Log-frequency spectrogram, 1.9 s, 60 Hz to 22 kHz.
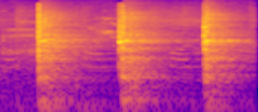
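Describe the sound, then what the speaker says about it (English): A weighty hammer tapping a bush and seal into an alloy winch case on a Warn 8274 high mount winch: three evenly spaced, sharp metallic knocks, close and fairly loud, each ringing briefly before fading. "I've got a decent sized hammer that's got weight to it, but I'm only giving it like pretty little hits from side to side"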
